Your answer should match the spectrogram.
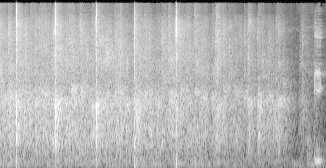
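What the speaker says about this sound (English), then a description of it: "you can clap if you want, ladies and gentlemen" Audience clapping at the IMSA State of the Sport presentation, heard as a slow, evenly spaced series of sharp, distinct claps roughly every half second, moderately loud over quiet room tone.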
